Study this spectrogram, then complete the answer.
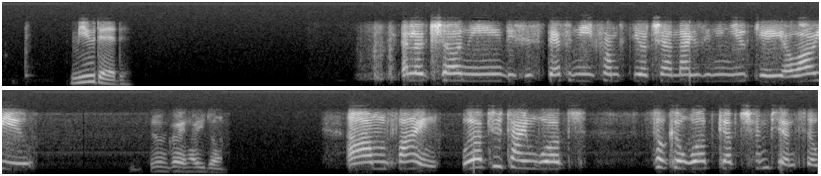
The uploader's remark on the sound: This is the full audio from the July 17, 2018 Impact Media Call.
